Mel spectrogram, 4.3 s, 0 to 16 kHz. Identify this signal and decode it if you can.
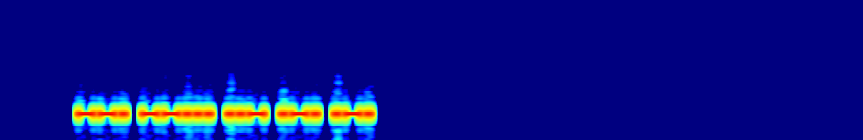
Morse code, heard as a keyed tone, about 46 wpm, 700 Hz. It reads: G7URR
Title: DXCC-100 Call Signs - 5 Characters - Repeated 3x - 45wpm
